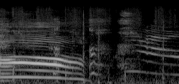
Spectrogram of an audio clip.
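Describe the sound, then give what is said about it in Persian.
A kitten and its mother cat meow, loud and clear with no other sounds. A long high meow slides down in pitch, followed after a short break by another strained, higher meow. “ببین رسید به یه بچه گربه، اونم مامانش.”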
